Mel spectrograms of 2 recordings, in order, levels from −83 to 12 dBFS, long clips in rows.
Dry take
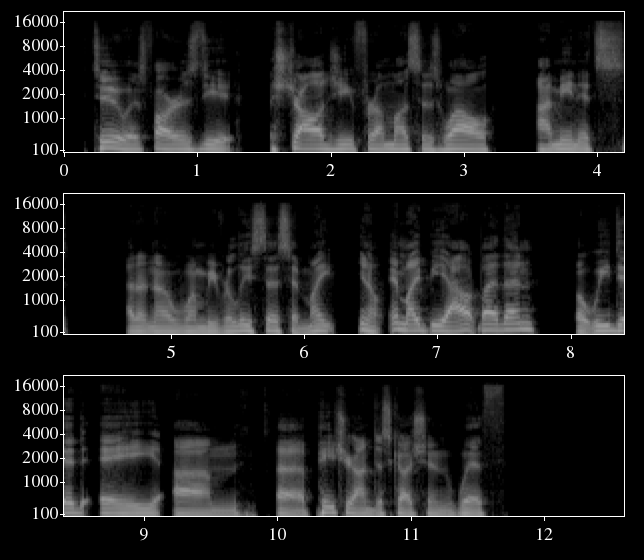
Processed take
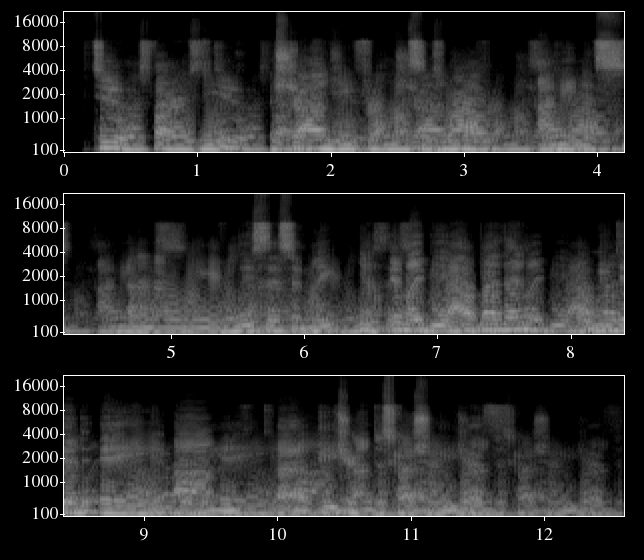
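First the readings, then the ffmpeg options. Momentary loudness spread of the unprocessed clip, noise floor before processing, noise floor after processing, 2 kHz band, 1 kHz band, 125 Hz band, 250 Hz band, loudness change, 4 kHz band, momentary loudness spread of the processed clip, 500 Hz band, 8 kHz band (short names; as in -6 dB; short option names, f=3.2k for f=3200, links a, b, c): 7 LU, under -85 dBFS, -41 dBFS, -1.5 dB, -1.0 dB, +3.5 dB, +1.5 dB, +1.0 dB, +2.5 dB, 6 LU, -1.5 dB, +5.5 dB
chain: -filter_complex "[0:a]afftfilt=real='re*between(b*sr/4096,100,9200)':imag='im*between(b*sr/4096,100,9200)':win_size=4096:overlap=0.75,bass=f=250:g=8,treble=f=4k:g=7,bandreject=f=50:t=h:w=6,bandreject=f=100:t=h:w=6,bandreject=f=150:t=h:w=6,alimiter=limit=-18.5dB:level=0:latency=1:release=270,acontrast=88,asoftclip=type=tanh:threshold=-23.5dB,asplit=2[a][b];[b]adelay=31,volume=-3.5dB[c];[a][c]amix=inputs=2:normalize=0,asplit=2[d][e];[e]adelay=899,lowpass=f=2.1k:p=1,volume=-5.5dB,asplit=2[f][g];[g]adelay=899,lowpass=f=2.1k:p=1,volume=0.43,asplit=2[h][i];[i]adelay=899,lowpass=f=2.1k:p=1,volume=0.43,asplit=2[j][k];[k]adelay=899,lowpass=f=2.1k:p=1,volume=0.43,asplit=2[l][m];[m]adelay=899,lowpass=f=2.1k:p=1,volume=0.43[n];[d][f][h][j][l][n]amix=inputs=6:normalize=0,volume=-4dB"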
